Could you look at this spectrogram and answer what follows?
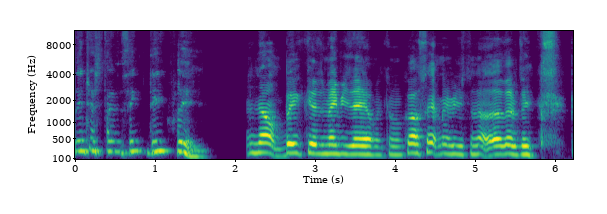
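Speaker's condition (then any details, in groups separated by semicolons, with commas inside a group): Cerebral palsy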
